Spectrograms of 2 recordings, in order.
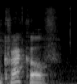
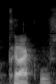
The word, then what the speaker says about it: Kraków: And I have actually gotten this when I was in Krakow. Oh, Kraków, sorry. We have Polish people here, so I should probably pronounce it properly.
